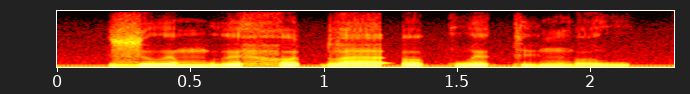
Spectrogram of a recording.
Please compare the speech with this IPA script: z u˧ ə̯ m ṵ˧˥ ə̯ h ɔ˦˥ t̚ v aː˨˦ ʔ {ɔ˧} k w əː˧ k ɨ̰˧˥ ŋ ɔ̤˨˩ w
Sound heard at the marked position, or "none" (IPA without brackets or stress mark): ɔ˧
